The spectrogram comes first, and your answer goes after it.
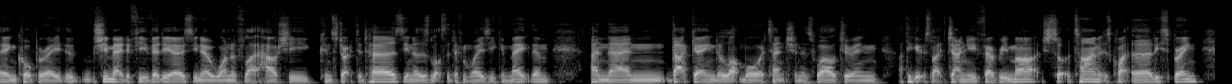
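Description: Over a quiet background, a man with a North Welsh accent speaks very fast at a fairly low pitch in a monotone, flat intonation. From North Wales. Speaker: ecologist and wildlife photographer. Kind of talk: casual interview chat.

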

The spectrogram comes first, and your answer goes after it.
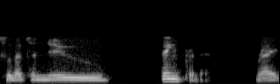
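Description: A man speaks with a slight Southern US accent. His pitch is fairly low and his pace moderate. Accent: slight Southern twang. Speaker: army officer. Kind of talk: casual interview. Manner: formal.

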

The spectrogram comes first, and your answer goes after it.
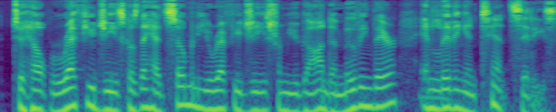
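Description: Holding a medium pitch, the man talks with fairly even intonation. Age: 40s. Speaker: pastor. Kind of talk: casual chat. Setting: studio.

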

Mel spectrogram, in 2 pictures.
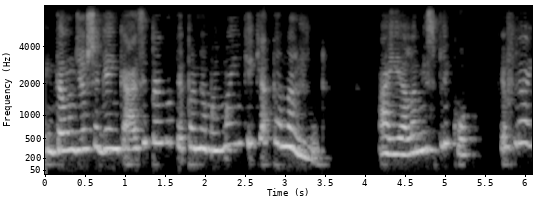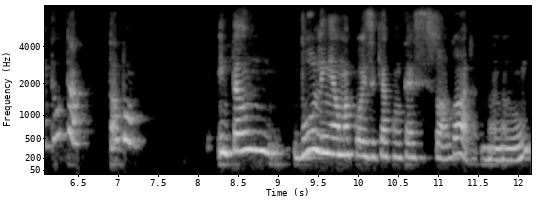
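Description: Her voice is high, with very wide pitch swings. The woman speaks at a moderate pace. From Brazil, São Paulo city, later interior of Paraná. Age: 50s. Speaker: guest interviewee, facilitator. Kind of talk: interview, live online chat. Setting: live online video call.

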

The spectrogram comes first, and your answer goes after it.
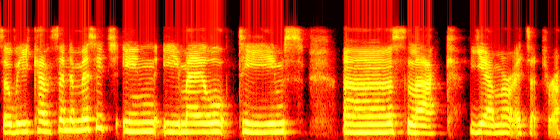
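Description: A woman at a very slow pace, fairly high in pitch, with a Finnish accent. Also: fairly even intonation. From Finland. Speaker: modern work consultant. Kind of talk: casual chat.

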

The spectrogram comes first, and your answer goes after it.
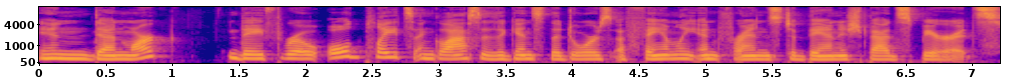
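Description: A woman with an American accent talks at a fairly slow pace, her medium pitch showing ordinary variation and her loudness very even. The recording is very clean, with a silent background. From US, rural northwestern Pennsylvania. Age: 40s. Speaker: podcast host. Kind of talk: solo podcast monologue. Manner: halting, many fillers.

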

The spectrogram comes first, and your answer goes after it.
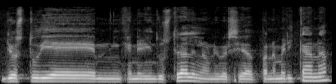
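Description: Noticeable background noise behind a man at medium pitch, moderate pace and fairly even intonation. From Mexico. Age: 30s. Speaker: motivational speaker. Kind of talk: personal testimony. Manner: hesitant, many fillers.

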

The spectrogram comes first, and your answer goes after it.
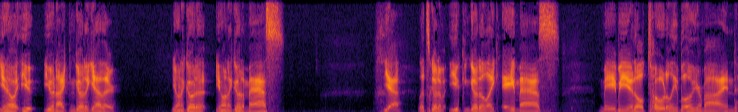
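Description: In a put-on character voice, a man of medium pitch speaks at a moderate pace with long, frequent pauses. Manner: mild, evasive, preachy.

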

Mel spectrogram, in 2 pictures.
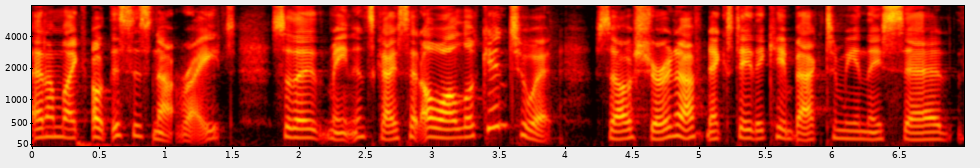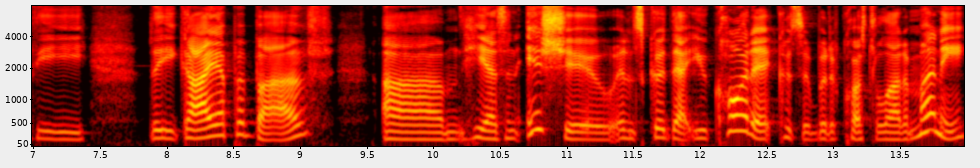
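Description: Recorded very cleanly against a silent background, with a dry, close sound and no echo, a woman talks at a moderate pace with fairly low pitch and ordinary pitch variation. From Italian-American family. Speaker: podcast co-host, host's mother. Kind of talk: casual chat. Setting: studio with microphones. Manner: animated.

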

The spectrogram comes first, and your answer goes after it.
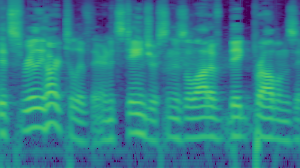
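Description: In a very clean recording with a silent background, a man speaks with a bright, sharp tone and ordinary pitch variation. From Mexico. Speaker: musician. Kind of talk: casual chat.

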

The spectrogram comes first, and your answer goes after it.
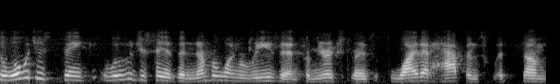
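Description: A man with an American accent, high in pitch, with lively intonation at a moderate pace. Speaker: team call host. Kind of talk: team call presentation. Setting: phone call.

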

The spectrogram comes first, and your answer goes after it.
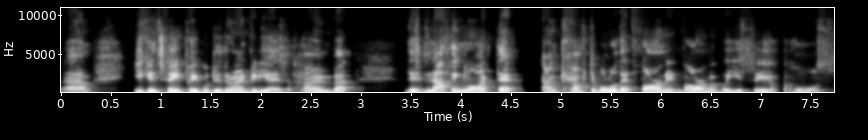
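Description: A man with an Australian accent speaks at a fairly quick pace in a medium-pitched voice, his tone passionate yet his intonation monotone and flat. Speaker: livestock agent and horse sale organiser. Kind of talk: interview. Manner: halting, with many fillers.

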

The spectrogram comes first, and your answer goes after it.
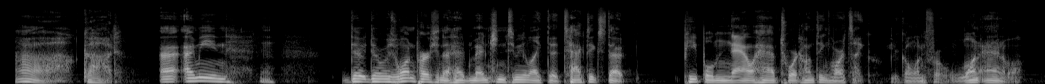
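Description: The recording is very clean, with a silent background, as a man with an American accent uses a normal speaking voice. His pitch is fairly low, his intonation lively, and his pace moderate. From New York City. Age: 40s. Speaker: podcast host. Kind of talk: casual chat.

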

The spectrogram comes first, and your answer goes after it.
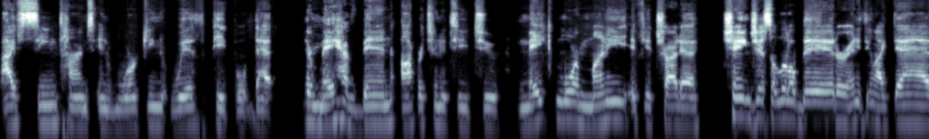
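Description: In an American accent, a man with an unremarkable speaking voice talks at a fairly slow pace and medium pitch, his intonation fairly even. The sound is dry and close with no echo. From Florida, Naples. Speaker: internet marketing expert. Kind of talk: interview conversation.

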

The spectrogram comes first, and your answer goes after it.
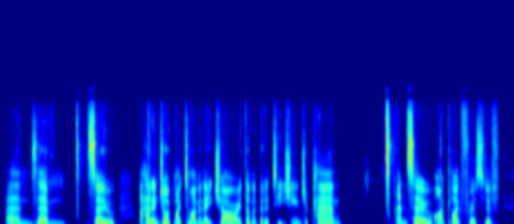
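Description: In a southern English accent, a woman speaks at a fairly low pitch. The sound is dry and close with no echo, on a very clean recording with a silent background. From England, Kent. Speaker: HR executive. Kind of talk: interview conversation.

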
